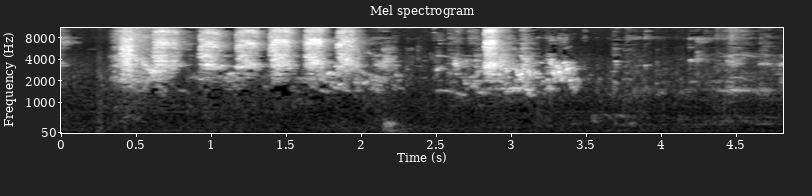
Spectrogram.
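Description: Pet lovebirds, ringneck parakeets and pigeons chirp in a repeated burst of bright, close tweets, followed by more scattered calls and a soft low coo.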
